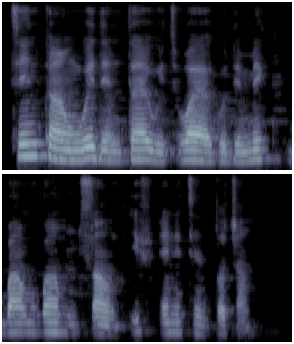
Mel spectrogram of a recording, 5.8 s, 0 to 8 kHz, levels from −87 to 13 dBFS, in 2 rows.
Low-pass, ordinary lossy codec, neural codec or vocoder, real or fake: none; none; none; real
